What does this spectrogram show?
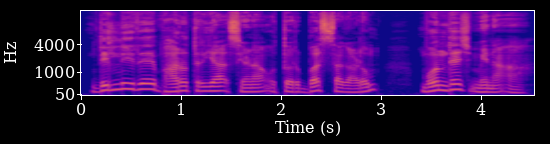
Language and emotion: Santali, neutral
